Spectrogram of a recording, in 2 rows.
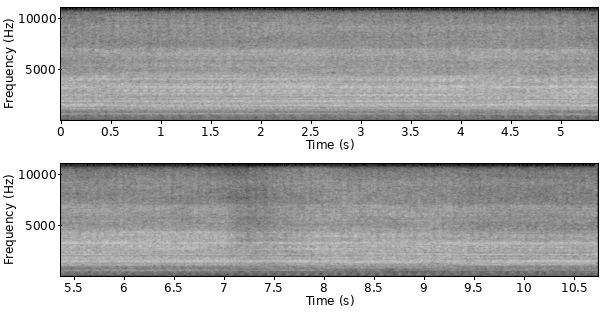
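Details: Early 2004 Ford F-250 6.0 diesel at idle: a harsh, gritty grinding layered over the diesel clatter; the cause is unknown.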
